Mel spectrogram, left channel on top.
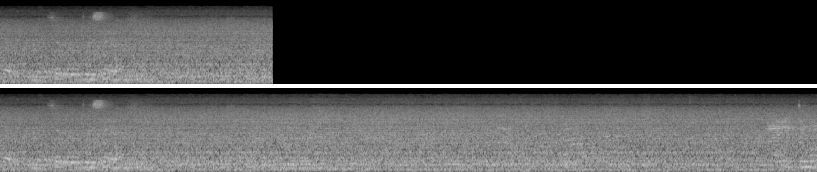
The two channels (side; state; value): left; drops out; at 2.8 s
